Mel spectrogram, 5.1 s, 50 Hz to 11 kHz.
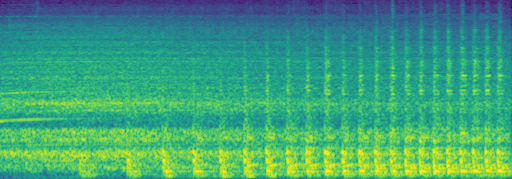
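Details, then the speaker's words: Hare and Forbes PHM-560MK2 power hammer, stock drive ramp of 10.5 seconds (program 11), to be cut to 1.5; blows start slow, quicken over a few seconds to about four per second; slow motor ramp-up from long VFD setting. "See how it's starting slow, it's going to get faster and faster and faster. And there is a way to take that slow start out."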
